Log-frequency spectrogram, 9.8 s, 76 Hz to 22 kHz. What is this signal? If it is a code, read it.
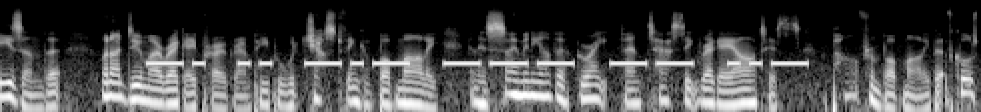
Morse code, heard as a keyed tone, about 11 wpm, 900 Hz, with speech in English. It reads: NIKOMU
